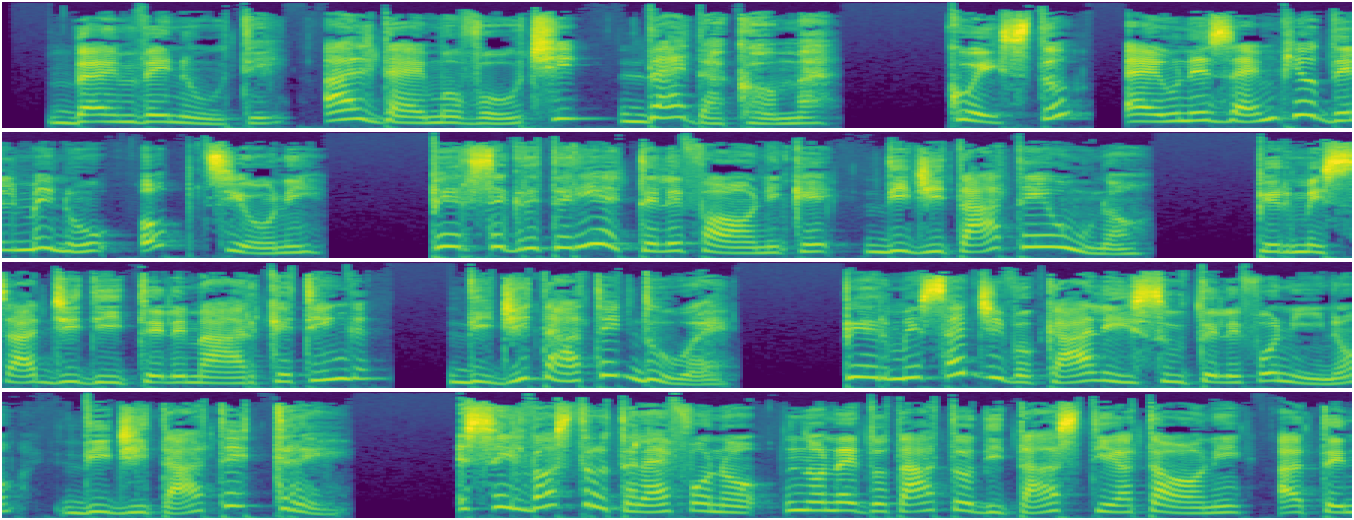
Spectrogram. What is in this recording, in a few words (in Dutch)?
Voice over Italiaans vrouw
